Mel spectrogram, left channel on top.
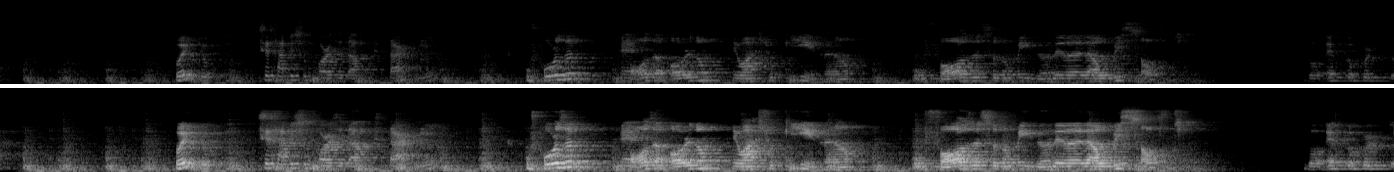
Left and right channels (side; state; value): left; quieter; 17.3 dB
